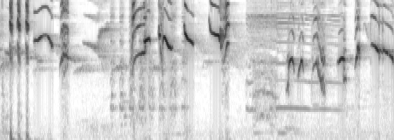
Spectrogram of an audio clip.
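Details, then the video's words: Oriental magpie-robin singing fast and insistently as a lure for a magpie-robin that has stopped singing: sharp clicks, looping whistles and chattering phrases, a short gap, then more high sweet notes. "Speed Rapat Durasi Dapat | Roll Tembak dan Ngotot, Pancingan Kacer Macet Bunyi."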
